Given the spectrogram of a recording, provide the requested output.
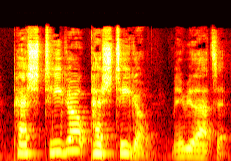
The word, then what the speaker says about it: Peshtigo: Peshtigo. Maybe that's it. Peshtigo.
